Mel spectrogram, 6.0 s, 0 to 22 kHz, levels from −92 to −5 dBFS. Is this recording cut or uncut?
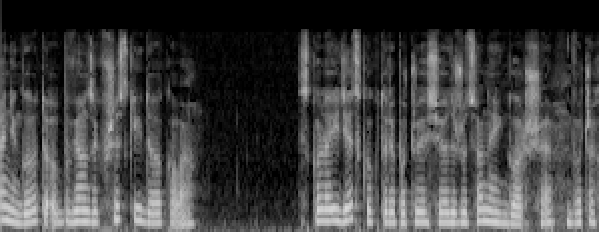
uncut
